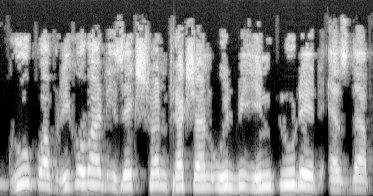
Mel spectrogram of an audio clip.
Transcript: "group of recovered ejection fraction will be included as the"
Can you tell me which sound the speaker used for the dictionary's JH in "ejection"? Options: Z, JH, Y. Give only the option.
Z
